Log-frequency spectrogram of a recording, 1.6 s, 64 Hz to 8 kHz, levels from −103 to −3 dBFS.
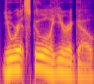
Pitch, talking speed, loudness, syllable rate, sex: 125 Hz, 265 wpm, -18 LUFS, 6.0 syllables/s, male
